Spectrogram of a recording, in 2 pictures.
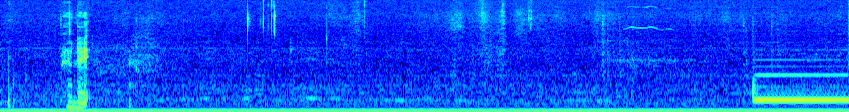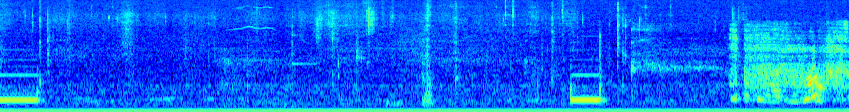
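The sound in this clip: Ringback tone while a video call is being placed, heard as a steady electronic beep lasting about a second, then a shorter beep, over a constant low hum.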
